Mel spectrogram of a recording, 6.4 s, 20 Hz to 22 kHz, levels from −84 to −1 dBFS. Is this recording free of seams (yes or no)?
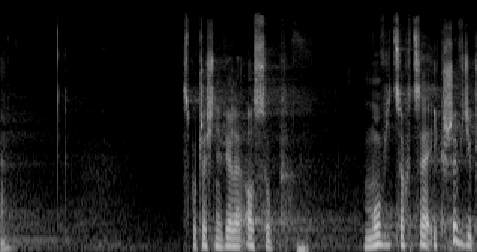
yes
